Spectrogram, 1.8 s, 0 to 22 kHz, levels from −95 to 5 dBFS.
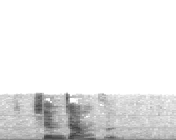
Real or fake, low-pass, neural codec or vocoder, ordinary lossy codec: real; 7.2 kHz; none; MP3, 48 kbps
